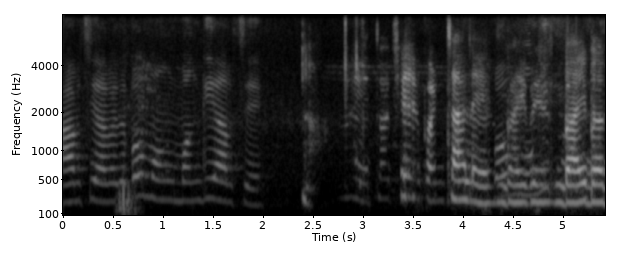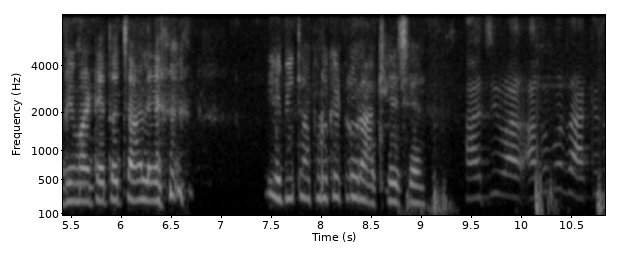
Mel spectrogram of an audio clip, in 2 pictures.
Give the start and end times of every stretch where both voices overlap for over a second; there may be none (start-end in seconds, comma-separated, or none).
none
